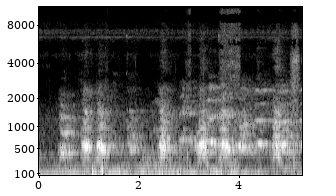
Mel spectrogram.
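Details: Large black Great Dane, 10/08/2022: repeated harmonic barks, some slightly howl-like, arriving in uneven bursts about every second, with a steady low rumble underneath.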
